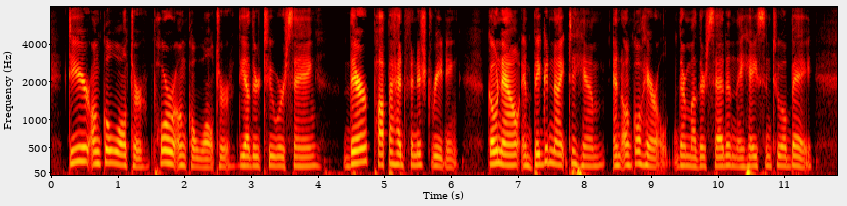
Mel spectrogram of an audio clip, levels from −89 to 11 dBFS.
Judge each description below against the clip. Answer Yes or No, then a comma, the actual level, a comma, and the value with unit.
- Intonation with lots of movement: No, average, 3.0 semitones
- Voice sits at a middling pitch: Yes, medium, 175 Hz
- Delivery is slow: No, average, 180 wpm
